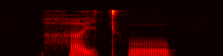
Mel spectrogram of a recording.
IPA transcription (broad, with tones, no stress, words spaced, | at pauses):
hɐ˨˥jt̪ʰuː˧p̚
